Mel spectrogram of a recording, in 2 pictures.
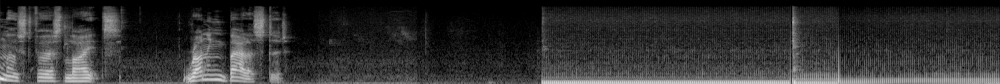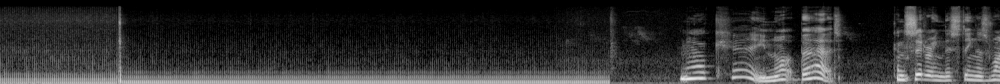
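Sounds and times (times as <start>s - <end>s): tesla coil spark buzzing: 5.4s - 16.2s.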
